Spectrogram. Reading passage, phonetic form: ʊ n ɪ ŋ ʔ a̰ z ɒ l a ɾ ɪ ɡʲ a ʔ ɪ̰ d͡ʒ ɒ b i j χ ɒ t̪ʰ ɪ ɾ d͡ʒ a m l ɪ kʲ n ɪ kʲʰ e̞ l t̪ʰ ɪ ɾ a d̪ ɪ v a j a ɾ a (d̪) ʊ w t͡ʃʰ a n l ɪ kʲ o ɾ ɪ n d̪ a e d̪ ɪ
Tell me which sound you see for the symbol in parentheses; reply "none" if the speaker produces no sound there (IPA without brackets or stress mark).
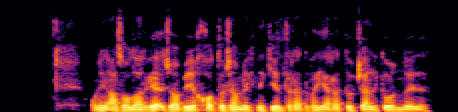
t̪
